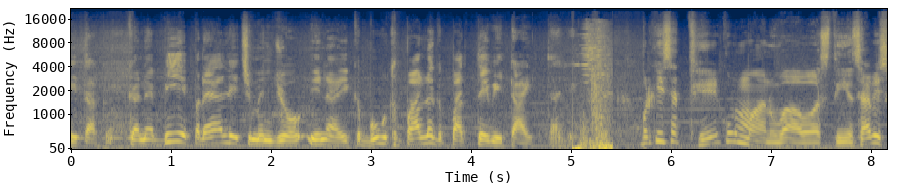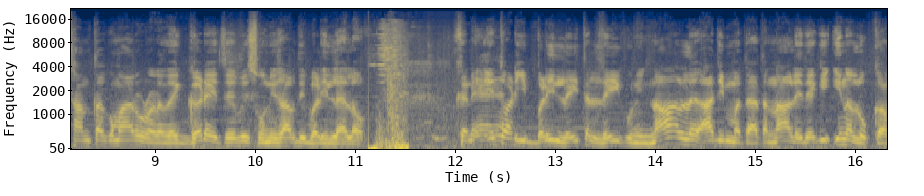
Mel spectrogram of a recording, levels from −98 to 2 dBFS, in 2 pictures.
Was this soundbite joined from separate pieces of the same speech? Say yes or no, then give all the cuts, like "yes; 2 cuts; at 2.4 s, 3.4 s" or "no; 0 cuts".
no; 0 cuts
